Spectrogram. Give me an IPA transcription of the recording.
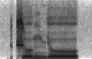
t͡ʃ ʊː ŋ nʲ oː

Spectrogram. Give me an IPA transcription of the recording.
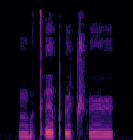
m b ʏ kʼ e pʼ y t͡ʃʼ y

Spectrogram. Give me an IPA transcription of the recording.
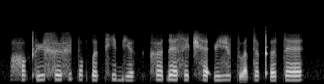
h ɔ kʼ y x ø x y p ɔ k͡p ə kʰ i bʲ ə | kʰ œ ɗ ɛ s e t͡ʃʰ ɛ ʔ y vʲ ø tʷ a̰ t œ kʼ ə t ɛ

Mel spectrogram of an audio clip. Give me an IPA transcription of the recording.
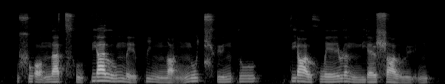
ʂ w ɔ̰˨˩ n̪ ä˧˥ t͡sʰ ṵ˨˩ t̪ j ä˥ l u˧˥ m ḛ˨˩ ɪ̯ p i˥˩ ŋ n̪ ɑ̰˨˩ ŋ n̪ u˥ t͡ɕʰ y˧˥ n t̪ u˥ | t̪ j ɑ˥˩ ʊ̯ x w e˧˥ ɪ̯ ɻ ə˥˩ n m j ɛ˧˥ ʂ ɑ˥˩ ʊ̯ l y̰˨˩˦ n

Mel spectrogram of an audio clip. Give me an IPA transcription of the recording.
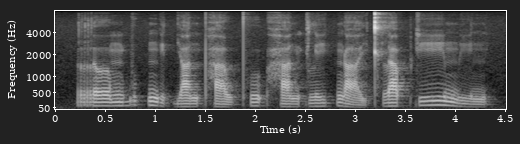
r ɤː˦˥ m b u˥˩ k̚ ŋ i˨˩ t̚ j a˧ n pʰ a˨˩ w pʰ u˦˥ ʔ h a˧ n k l iː˦˥ k̚ ŋ aː˨˩ j kʰ l a˥˩ p̚ k iː˥˩ m i˧ n

